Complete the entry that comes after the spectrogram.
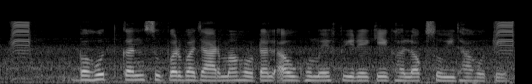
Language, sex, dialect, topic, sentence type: Chhattisgarhi, female, Central, agriculture, statement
